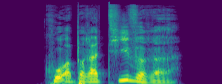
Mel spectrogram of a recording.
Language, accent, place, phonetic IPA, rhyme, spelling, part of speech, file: German, Germany, Berlin, [ˌkoʔopəʁaˈtiːvəʁə], -iːvəʁə, kooperativere, adjective, De-kooperativere.ogg
- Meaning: inflection of kooperativ: 1. strong/mixed nominative/accusative feminine singular comparative degree 2. strong nominative/accusative plural comparative degree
